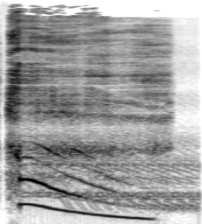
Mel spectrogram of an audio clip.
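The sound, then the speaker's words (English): A guitar shaped to sound like a sigh, with a voice imitating it, sounds as one smooth, tonal glide that falls slowly in pitch over about one and a half seconds, then tails off into quiet noise. “The first thing I loved were the sighs in the beginning. Those sighs. It's actually a guitar and it made it sound like that.”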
